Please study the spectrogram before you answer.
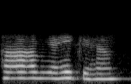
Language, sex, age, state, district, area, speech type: Urdu, female, 18-30, Bihar, Khagaria, rural, conversation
